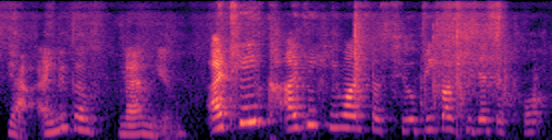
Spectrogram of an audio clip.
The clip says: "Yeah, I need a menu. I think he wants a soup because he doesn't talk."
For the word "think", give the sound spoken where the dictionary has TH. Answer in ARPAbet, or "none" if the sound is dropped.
T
